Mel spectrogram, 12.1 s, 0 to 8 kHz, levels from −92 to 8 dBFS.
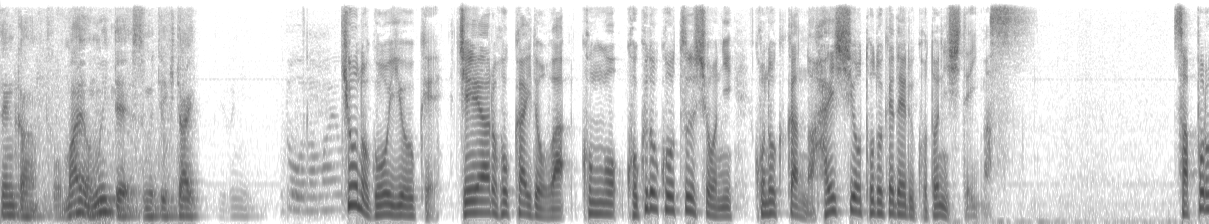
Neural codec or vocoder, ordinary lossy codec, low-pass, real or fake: none; Opus, 64 kbps; 7.2 kHz; real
